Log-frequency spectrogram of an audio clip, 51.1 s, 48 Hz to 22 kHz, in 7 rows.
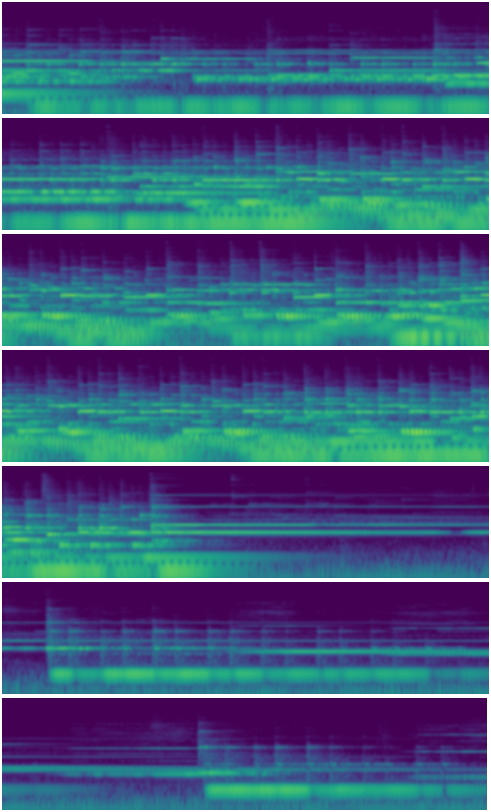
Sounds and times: Glockenspiel: 0.0s - 51.1s
Marimba, xylophone: 0.0s - 51.1s.

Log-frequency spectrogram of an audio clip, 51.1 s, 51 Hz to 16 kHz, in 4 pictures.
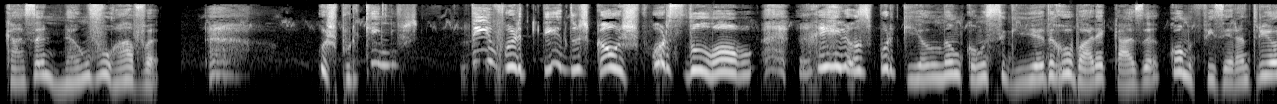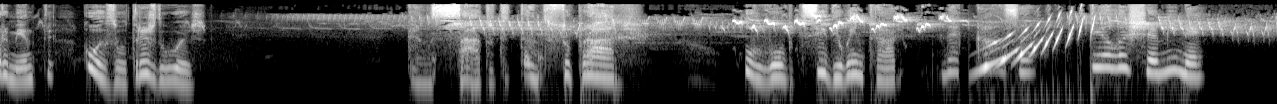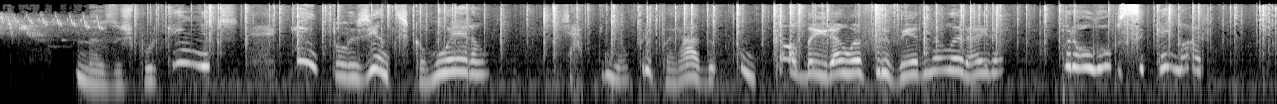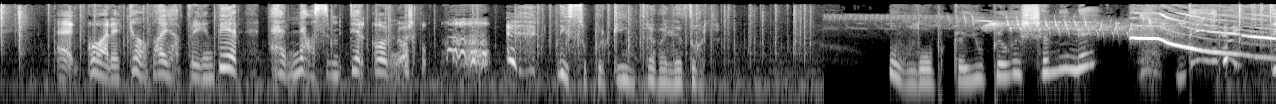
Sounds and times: Speech: 0.0s - 1.6s, 3.2s - 14.8s, 16.9s - 19.2s, 20.2s - 24.8s, 26.3s - 30.4s, 31.1s - 35.6s, 36.2s - 37.6s, 38.9s - 42.6s, 43.4s - 45.5s, 47.2s - 51.0s.

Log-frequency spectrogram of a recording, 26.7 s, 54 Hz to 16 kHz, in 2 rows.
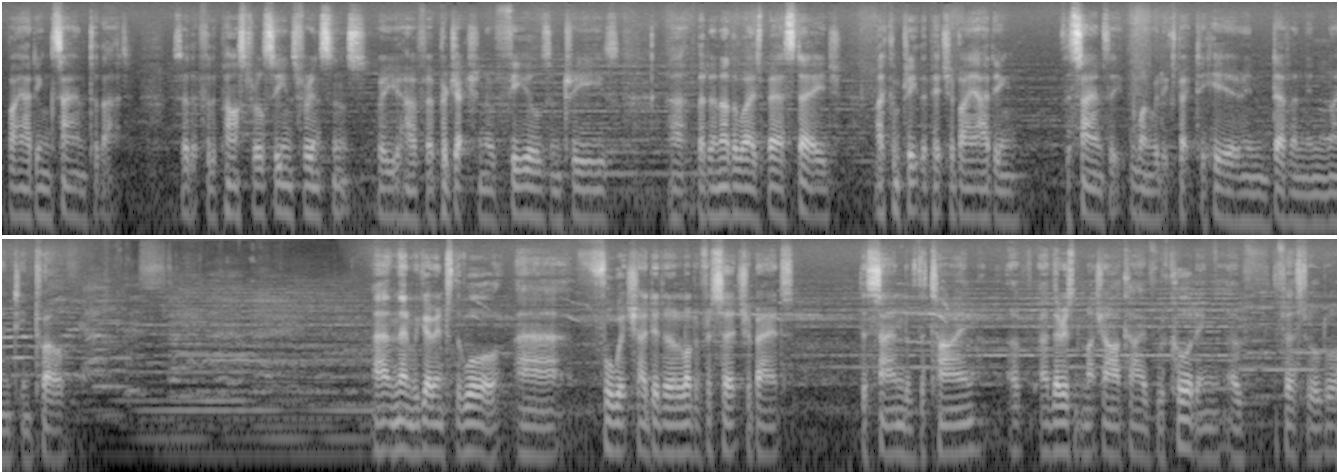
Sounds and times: Speech: 0.0s - 14.2s, 17.1s - 21.3s, 22.0s - 26.7s
Music: 1.8s - 26.7s.

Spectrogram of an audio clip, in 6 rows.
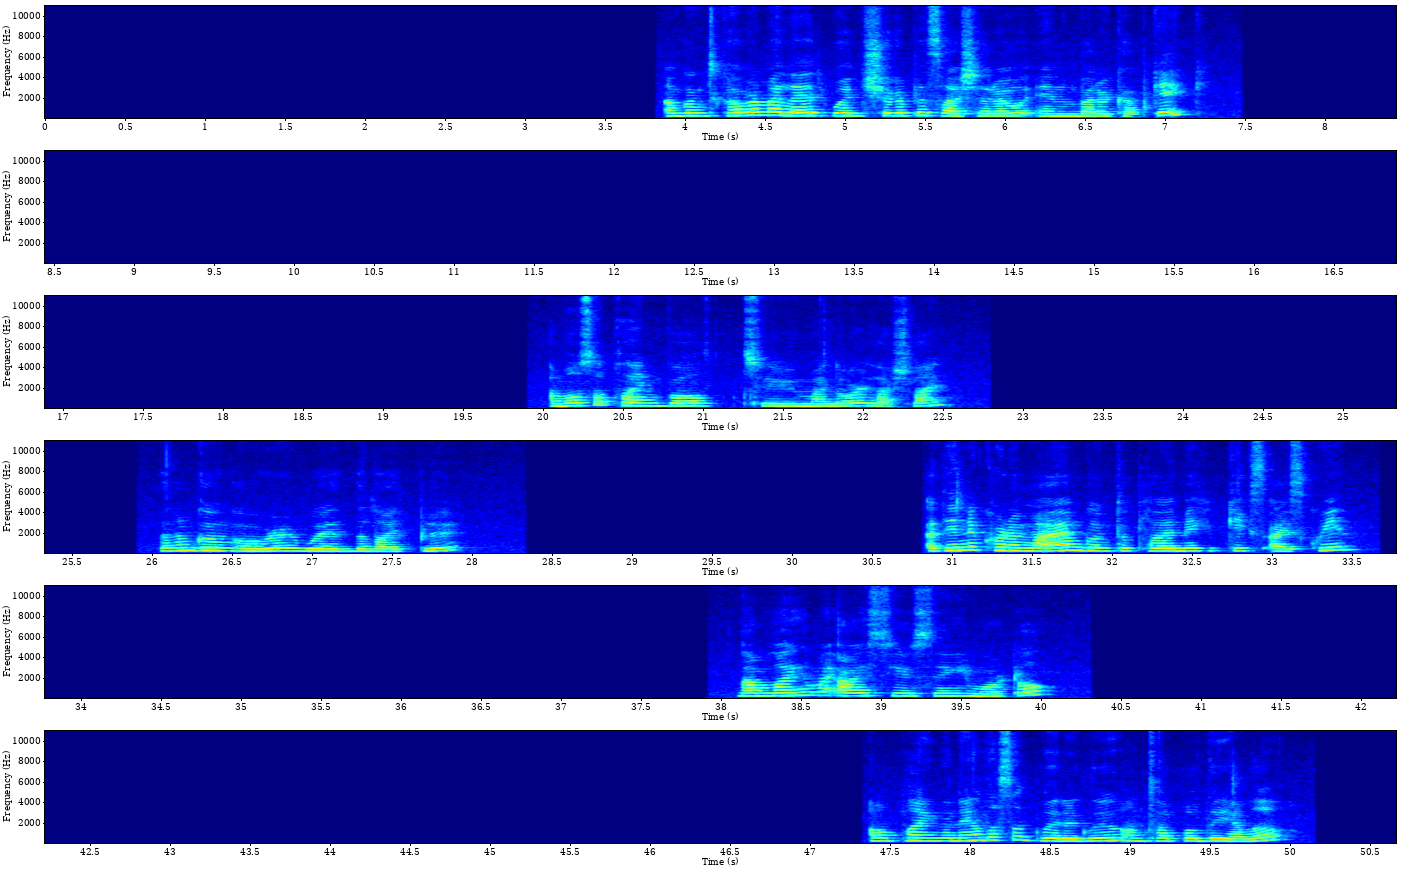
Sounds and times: Speech: 3.8s - 7.3s, 20.0s - 22.6s, 26.0s - 28.0s, 30.8s - 33.7s, 38.1s - 40.1s, 47.4s - 50.1s.

